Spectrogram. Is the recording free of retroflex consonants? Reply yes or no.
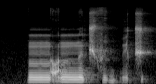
yes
